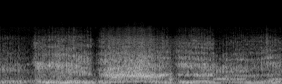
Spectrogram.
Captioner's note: growls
